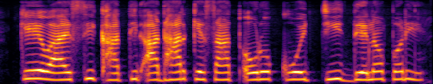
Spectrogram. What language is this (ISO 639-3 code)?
mai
